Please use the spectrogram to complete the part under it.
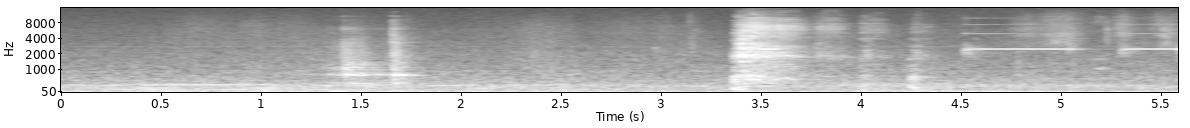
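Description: An electric kitchen oven beeps as it is switched on: a few quiet knocks and a clatter come first, then a short run of clear electronic beep tones.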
